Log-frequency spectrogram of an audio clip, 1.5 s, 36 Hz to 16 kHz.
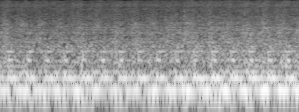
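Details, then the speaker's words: Power Craft 3hp air compressor, one month old, after warranty pump replacement for a chug-chug noise: smooth, even low pump hum with no chugging or uneven beats; normal running, though the flywheel looks slightly warped. "So wala na yung chug-chug-chug na tunog na parang thread. So ayan, tahimik na. Normal. Yan yung normal na tunog mga Kalisto."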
